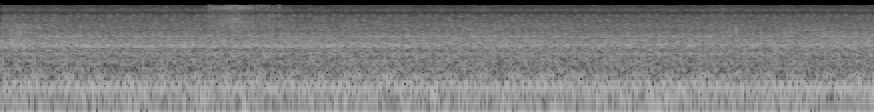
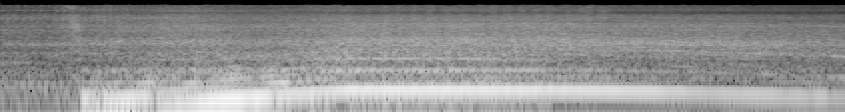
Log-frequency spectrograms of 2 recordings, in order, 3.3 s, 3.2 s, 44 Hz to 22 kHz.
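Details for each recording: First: Car engine at idle with the ignition coil deliberately disconnected during a vacuum test, about 15 inches of vacuum before; rough, uneven low beat from a dead cylinder, a simulated misfire. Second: Car in neutral on engine vacuum gauge test, about 15 inHg at idle: one quick blip, revs rise sharply, hold briefly, then fall smoothly to idle with no stumble; healthy throttle response.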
